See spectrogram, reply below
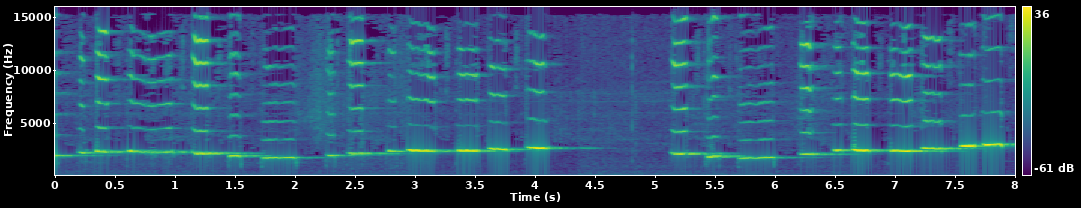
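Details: A tame, domesticated pet cockatiel whistles two clear, wavering phrases that dip and then rise, with a short pause between them and a faint low hum behind.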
